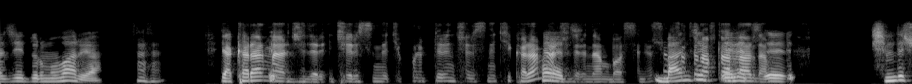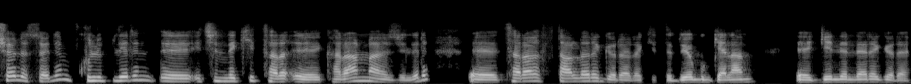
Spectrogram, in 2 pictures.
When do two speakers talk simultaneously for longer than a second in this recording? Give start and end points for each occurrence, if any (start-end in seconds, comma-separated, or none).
6.5-7.8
